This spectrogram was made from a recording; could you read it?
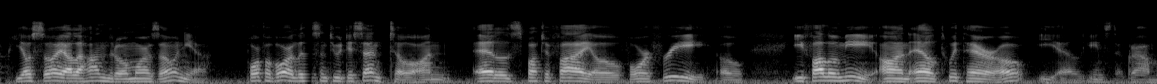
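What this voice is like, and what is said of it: Put-on foreign accent. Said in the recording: “what was the accent you were just doing?”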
